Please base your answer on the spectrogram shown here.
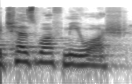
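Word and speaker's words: Czesław Miłosz: I now want to borrow a pro a poem by Chzwaf Miwash and thank you to Hubert for correcting my pronunciation.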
